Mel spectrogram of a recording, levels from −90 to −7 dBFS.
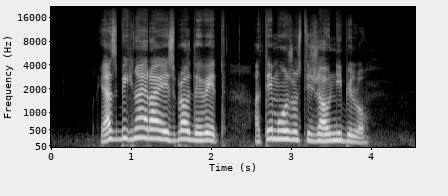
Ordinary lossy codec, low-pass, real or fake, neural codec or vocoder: none; none; fake; codec, 44.1 kHz, 7.8 kbps, DAC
